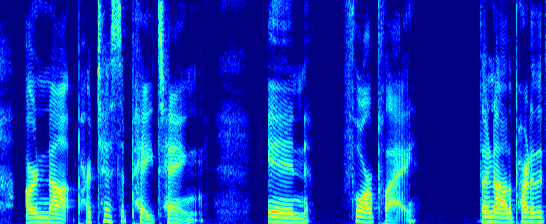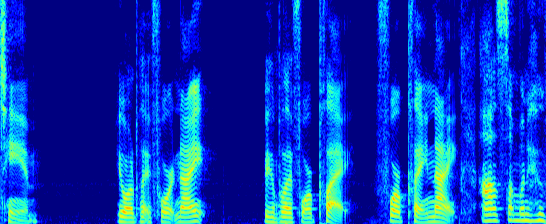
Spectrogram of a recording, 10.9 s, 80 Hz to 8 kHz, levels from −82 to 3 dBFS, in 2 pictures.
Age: 20-39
